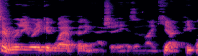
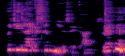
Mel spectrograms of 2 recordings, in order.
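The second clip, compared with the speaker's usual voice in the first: high synthetic assistant voice; sing-song AI voice offering music; computer voice; 11 semitones higher than usual. Shown as a demonstration. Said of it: "this is my computer voice".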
